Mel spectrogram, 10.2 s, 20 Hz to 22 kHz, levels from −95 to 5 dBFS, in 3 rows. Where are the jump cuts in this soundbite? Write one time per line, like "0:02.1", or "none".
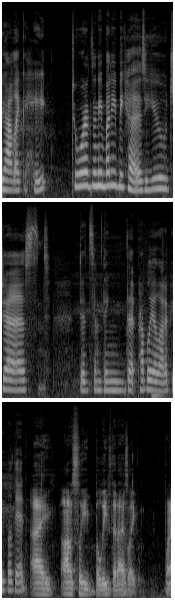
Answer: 0:07.3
